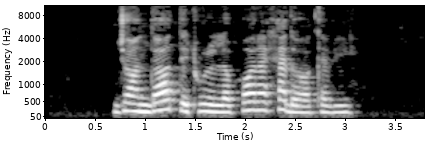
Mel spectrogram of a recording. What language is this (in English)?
Pashto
